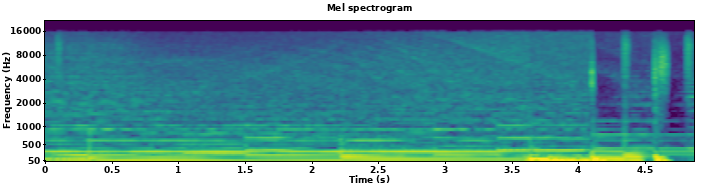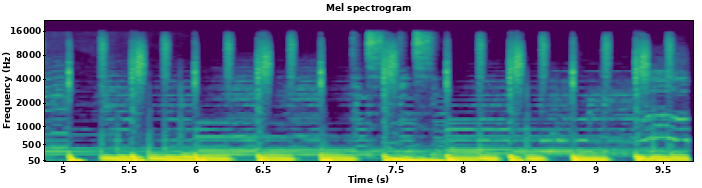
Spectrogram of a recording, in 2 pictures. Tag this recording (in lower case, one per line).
music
